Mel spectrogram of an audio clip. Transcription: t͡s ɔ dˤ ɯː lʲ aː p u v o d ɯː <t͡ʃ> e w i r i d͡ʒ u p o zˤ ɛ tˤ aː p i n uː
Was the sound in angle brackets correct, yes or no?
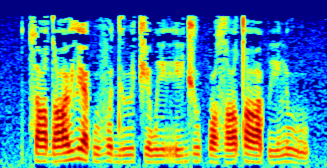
yes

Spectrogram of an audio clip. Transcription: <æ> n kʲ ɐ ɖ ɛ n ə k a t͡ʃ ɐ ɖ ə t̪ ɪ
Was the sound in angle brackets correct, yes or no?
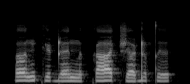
no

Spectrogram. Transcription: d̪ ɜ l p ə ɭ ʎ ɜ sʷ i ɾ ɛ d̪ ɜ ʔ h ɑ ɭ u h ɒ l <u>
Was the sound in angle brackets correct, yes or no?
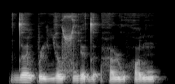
no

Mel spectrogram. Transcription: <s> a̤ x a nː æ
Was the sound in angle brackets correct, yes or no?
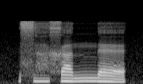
yes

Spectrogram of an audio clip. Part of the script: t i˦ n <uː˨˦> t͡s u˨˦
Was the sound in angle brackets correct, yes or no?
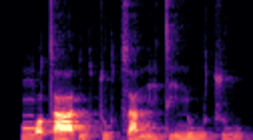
no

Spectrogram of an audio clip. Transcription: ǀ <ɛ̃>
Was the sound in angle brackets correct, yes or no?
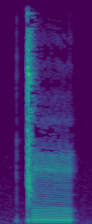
no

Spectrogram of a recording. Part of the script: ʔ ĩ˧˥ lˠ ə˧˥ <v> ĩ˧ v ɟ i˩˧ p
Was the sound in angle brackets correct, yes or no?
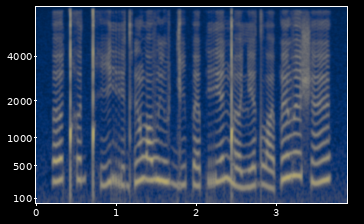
yes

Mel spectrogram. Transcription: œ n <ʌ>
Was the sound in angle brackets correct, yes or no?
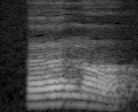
yes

